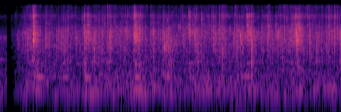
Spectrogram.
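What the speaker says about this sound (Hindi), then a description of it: "ये देखिए भिंडी मैंने हाफ फ्राई कर लिए है" Okra (lady finger) half-frying on a tava, a soft, continuous sizzle with occasional light scrapes and clinks of a spatula, fairly quiet and heard alone without talk.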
